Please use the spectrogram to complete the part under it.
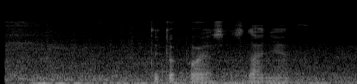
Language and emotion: Russian, neutral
